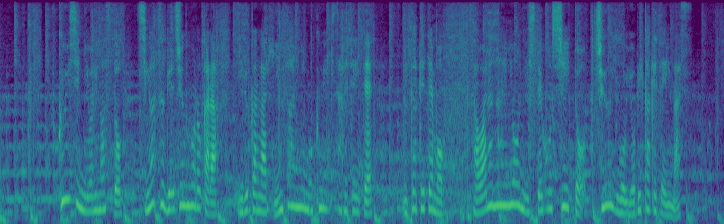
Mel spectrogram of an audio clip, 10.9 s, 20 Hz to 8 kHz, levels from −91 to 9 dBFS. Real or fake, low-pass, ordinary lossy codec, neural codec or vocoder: fake; none; none; codec, 16 kHz, 4 kbps, FreqCodec, larger model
